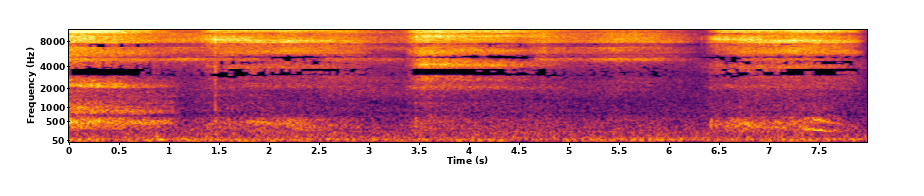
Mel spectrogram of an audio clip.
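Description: Slow, deep breaths drawn in and let out, soft airy whooshes rising and falling in long cycles at close range, with a quiet background hiss.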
